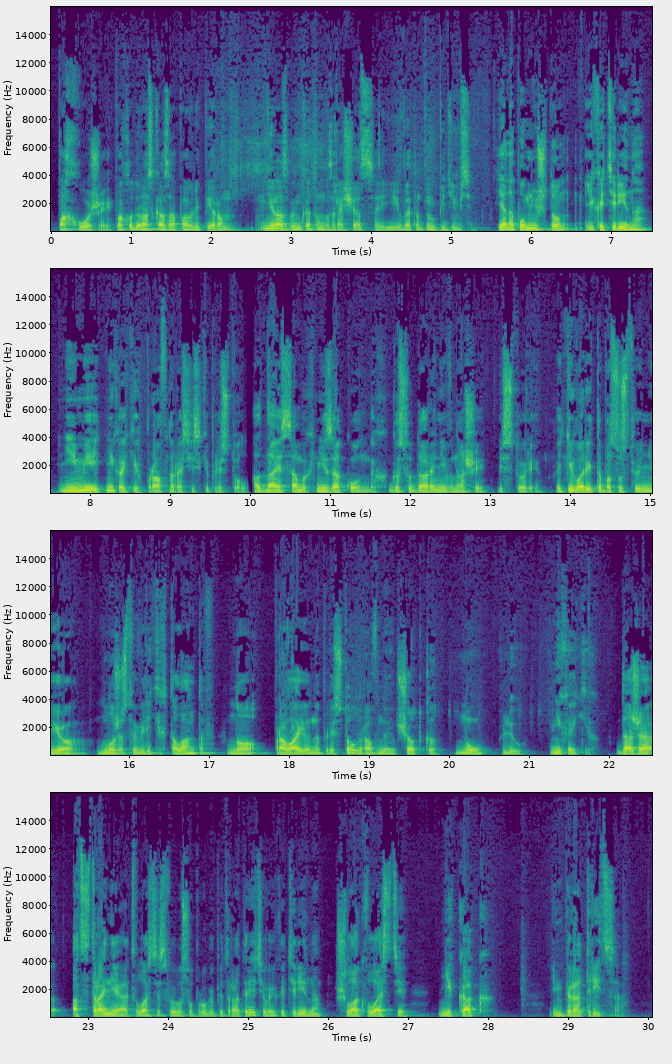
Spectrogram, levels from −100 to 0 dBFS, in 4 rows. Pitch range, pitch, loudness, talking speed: 80-110 Hz, 90 Hz, -16 LUFS, 140 wpm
